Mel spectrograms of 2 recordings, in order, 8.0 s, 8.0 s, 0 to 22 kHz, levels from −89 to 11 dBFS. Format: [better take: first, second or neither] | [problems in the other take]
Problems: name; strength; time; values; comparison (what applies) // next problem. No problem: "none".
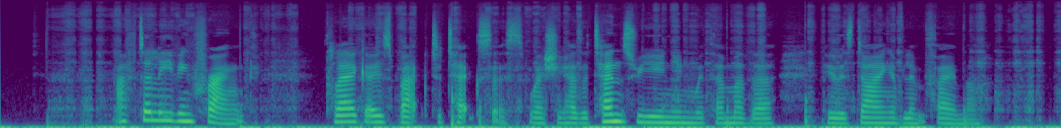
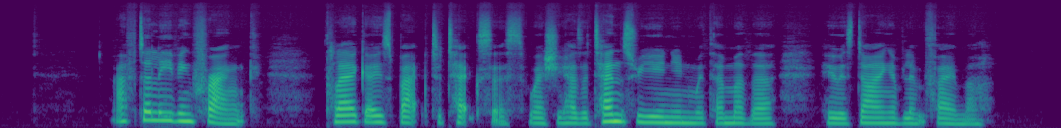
second | background sound (Writing); 2 dB above the speech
